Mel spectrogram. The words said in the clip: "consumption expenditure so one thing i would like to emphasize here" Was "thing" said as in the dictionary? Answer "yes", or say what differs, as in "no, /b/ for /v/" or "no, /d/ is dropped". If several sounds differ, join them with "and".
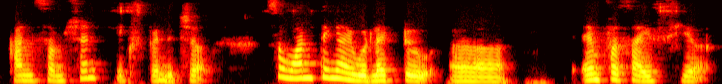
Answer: no, /t/ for /θ/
